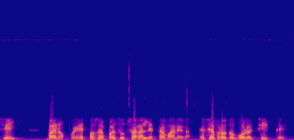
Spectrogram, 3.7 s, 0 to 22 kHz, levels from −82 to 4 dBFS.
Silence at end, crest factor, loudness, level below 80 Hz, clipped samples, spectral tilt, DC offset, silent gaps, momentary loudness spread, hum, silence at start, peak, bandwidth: 0.15 s; 18 dB; -26 LUFS; -58 dBFS; under 0.1%; -7.5 dB/octave; under 0.1%; none; 8 LU; none; 0.05 s; -8 dBFS; 6.2 kHz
